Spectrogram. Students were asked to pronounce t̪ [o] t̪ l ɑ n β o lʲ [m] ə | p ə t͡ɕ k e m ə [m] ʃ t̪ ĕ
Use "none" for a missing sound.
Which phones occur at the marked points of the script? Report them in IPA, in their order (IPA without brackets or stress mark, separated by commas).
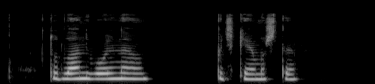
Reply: u, n, none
